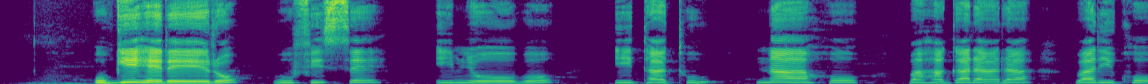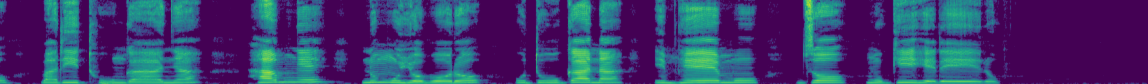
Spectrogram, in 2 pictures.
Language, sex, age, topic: Rundi, female, 25-35, education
